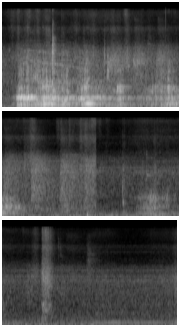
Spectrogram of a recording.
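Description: A loud, rough roaring from a washing machine drum that fades to a low hum: worn drum bearings.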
